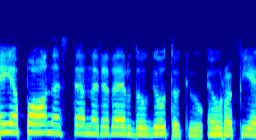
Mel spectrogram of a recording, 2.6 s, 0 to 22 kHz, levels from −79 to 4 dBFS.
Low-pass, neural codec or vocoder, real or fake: 7.2 kHz; codec, 16 kHz, 16 kbps, FreqCodec, smaller model; fake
